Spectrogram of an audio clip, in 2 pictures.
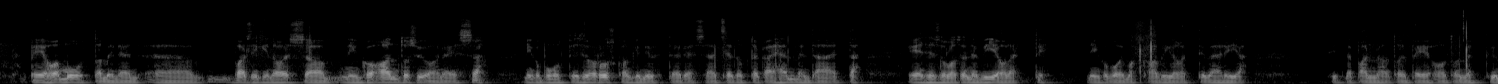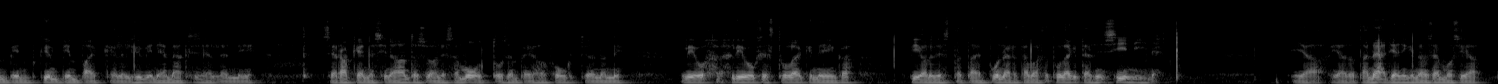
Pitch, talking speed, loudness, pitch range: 80 Hz, 130 wpm, -38 LUFS, 75-80 Hz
